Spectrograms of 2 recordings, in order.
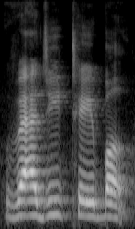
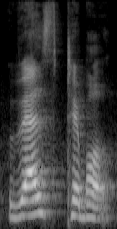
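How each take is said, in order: First: "वेजिटेबल" as ve-ji-TAY-bal, slowly; wrong pronunciation. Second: "वेजिटेबल" shortened to vej-te-bal; correct pronunciation. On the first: Teacher shows a common mistake, "वेजिटेबल" as slow ve-ji-tay-bal. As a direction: spell out "वेजिटेबल" in four slow syllables, with "table" at the end. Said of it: "वेजिटेबल एकदम गलत word है". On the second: Teacher corrects learners, "वेजिटेबल" as vej-te-bal. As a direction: say "वेजिटेबल" in three syllables, middle i dropped. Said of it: "इसको हम बोलेंगे". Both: Shown as a demonstration.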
